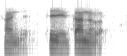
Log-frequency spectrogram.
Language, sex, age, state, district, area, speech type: Punjabi, male, 18-30, Punjab, Barnala, rural, conversation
